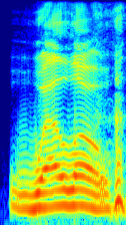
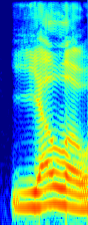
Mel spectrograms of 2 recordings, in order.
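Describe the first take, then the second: First: The word begins with a W sound. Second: The word begins with a Y sound. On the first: The speaker calls it wrong. "And I'm like, wello" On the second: The speaker calls it right. "She'd like bring me in front of class, like, no, yellow"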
